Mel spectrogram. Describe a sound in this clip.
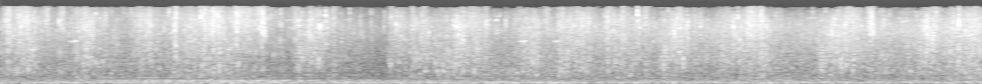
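Water splashes softly as someone wades through it.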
